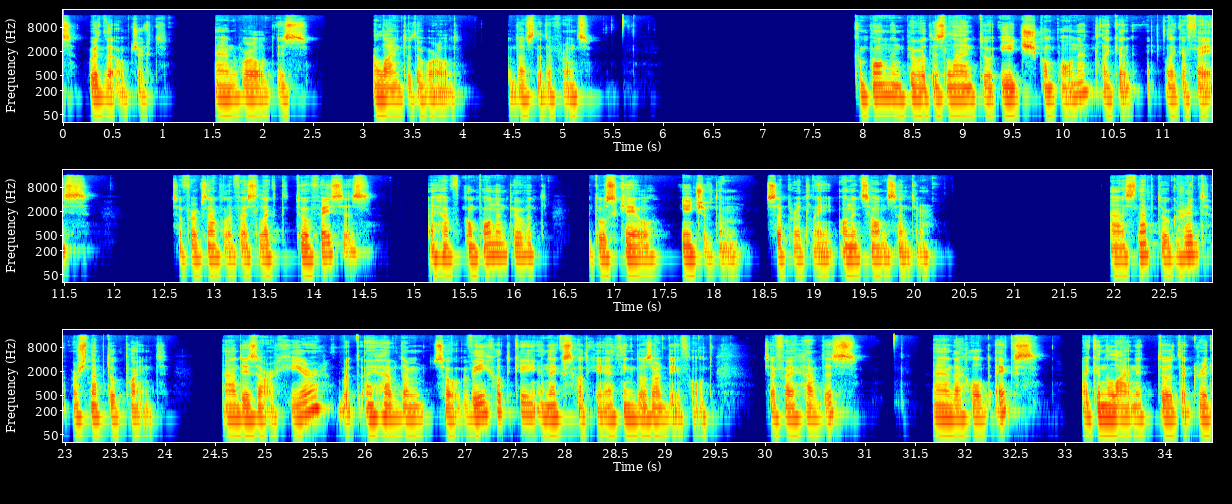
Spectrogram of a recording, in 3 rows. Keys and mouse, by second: 0.9 click, 2.0 click, 3.3 click, 4.1 click, 4.6 alt+click, 5.4 ctrl+z, 6.3 click, 8.5 click, 11.0 ctrl+d, 11.2 w, 11.5 click, 12.4 shift+click, 13.3 r, 14.7 click, 15.3 click, 16.3 click, 20.4 ctrl+z, 21.0 alt+Tab, 21.4 alt+click, 21.9 click, 22.6 click, 23.4 3, 23.8 w, 26.9 v, 27.7 x, 29.1 alt+click, 30.0 alt+click, 30.4 alt+middle click, 31.9 x, 32.6 click, 32.6 x.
